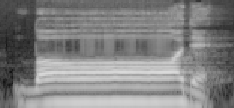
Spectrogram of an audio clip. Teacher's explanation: দদের মধ্যে নুক্তা রয়েছে। দদ হারাফটি উচ্চারণ করার সময় অবশ্যই তিন আলিফ টেনে পড়তে হবে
